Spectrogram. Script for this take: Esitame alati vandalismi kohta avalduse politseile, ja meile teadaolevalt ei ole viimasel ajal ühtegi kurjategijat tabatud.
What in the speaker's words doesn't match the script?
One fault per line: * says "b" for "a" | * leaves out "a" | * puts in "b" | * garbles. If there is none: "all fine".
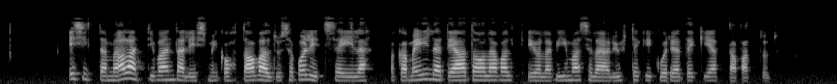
* says "aga" for "ja"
